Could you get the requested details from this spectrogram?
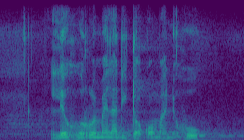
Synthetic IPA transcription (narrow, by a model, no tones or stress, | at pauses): lɪhʊrʊmɛladitʼɔkʼɔmanɛhʊ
